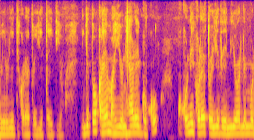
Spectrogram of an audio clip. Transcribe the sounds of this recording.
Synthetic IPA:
eɾoɾetikɔɾɛtwoiɣetaiðiɔiŋɡetwɔkahɛmahioneɦaɾeɡoko | ɡ̥okoneikɔɾɛtɔiɣeðeniɔnemoɾ

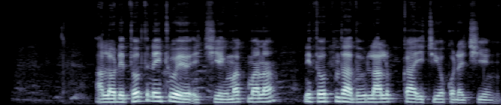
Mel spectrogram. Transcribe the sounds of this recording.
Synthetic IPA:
a̰lɔdet̪ot̪naitwojoet͡ʃjeŋmakmana | nɪt̪ot̪nd̪ad̪ulalkaitjokɔdat͡ʃjeŋ

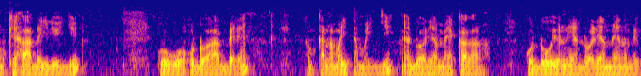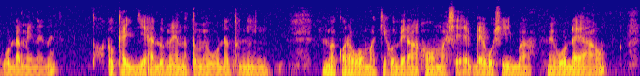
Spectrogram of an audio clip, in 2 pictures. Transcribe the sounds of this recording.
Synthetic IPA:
mokehaːdaiɾioiɡe | kwoːɣwɔʔodoabɛɾɛ | nakanamaitamaiɡea̰doaɾeamɛkaɣa | odoːjɔneadoaɾeamɛːnameɣoːdamenɛnɛ | tɔːdokaiɡeʔa̰domɛːnatomeɣuːdatoniːni | makɔɾaɣɔmakehoðeɾaʔɔmaʃɛ̰bɛ̰ɣo̰ʃiːbameɣoːdajaɔ

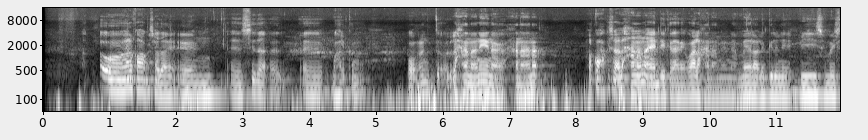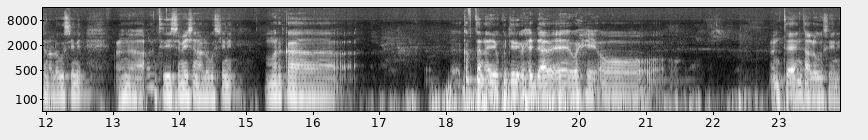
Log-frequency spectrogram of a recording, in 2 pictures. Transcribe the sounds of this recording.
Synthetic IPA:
ɔhɐlkʰɐwħaːkʰɐsɔʔðaːjɛ | sɪðɐ | bɐɦɐlkʰɐn | ṵʕʊnt̪ʰlʔɐħɑnaːnɛjnaːjɔħɑnaːnɐ | hɐlkɐwʊħaːkʰɐsɔːʔðaːħɑnaːnɐɐjaːnɖɪɣɪkʰɐɾaːnɛwaːlɐħɑnaːnɛnamɛːlaːlɐɡɛlɪnɛjbijhiːsmɛʃɐnaːlɔɣʊsiːnɛ | ʕʊnt̪ʰɐðiːsɐmɛʃ̬ɐnaːlɔɣʊsiːnɛmɐrkʰɐ | kʰɐbt̪ʰɐnʔɐjɔkʰʊd͡ʒɪɾɛwɑħeːd̪aːwɛɛwɑħiːɔ̰ | ʕʊ̰nt̪ʰɛɪnt̪ʰaːlɔɣʊsiːnɛ

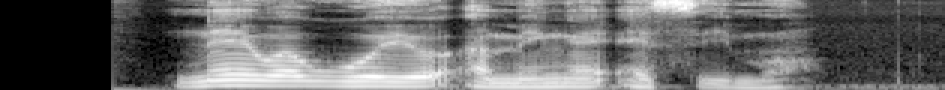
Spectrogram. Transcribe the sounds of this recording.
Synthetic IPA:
nɛwawuojɔʔamiŋɛʔɛsiːmɔ

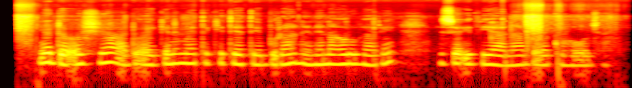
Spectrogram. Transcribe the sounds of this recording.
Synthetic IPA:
ɲodɔ̰ʔoʃiɔa̰do̰ʔa̰iɡenemɛteketeatebuɾanɛnɛnaoɾuɣaɾeesiɔ̰ʔiðianabɛ̰ɾɛkoɦod͡ʒa

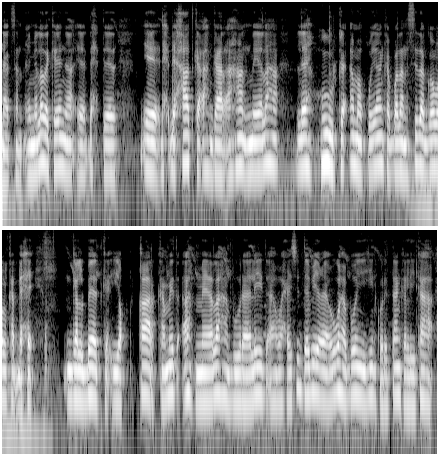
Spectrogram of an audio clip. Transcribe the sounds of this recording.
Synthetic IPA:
naːɡsɐnʕɪmɪlɐðɐkʰɛːɲɐɛ | ɛħɖɛħaːd̪kʰɐʔɐhɡaːɾʔɐ̰ɦaːnmɛːlɐɦɐ | lɛhhuːrkʰɐʔɐmɐqʊjaːŋkʰɐbɐðɐnsɪðɐɡɔβɔlkʰɐɖɛħɛ | ɡɐlbɛːd̪kʰɐ̰ʔijɔ | qɑːrkʰɐmɪd̪ɐhmɛːlɐɦɐbuːɾaːlɛjd̪ɐ̰hwɑħɑjsɪd̪ɐβiːʕɐʊɣʊɦɐbɔːnjɪɦiːnkʰɔɾɪt̪ʰaːŋkʰɐliːkʰɐɦɐ̰

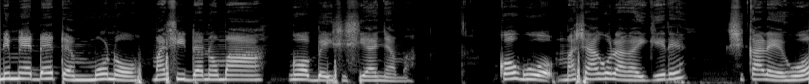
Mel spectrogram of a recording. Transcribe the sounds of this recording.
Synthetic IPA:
nemɛdɛtɛmonɔmaʃidanɔma | ŋɔbɛiʃiʃiaɲama | kɔɣuɔmaʃaɣoɾaɣaiɣeɾɛ | ʃikaɾɛhwɔ

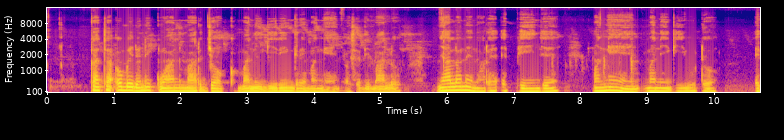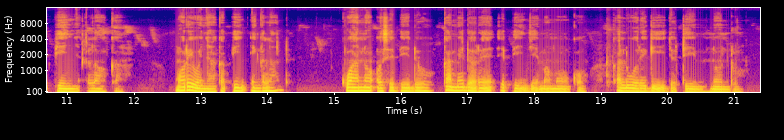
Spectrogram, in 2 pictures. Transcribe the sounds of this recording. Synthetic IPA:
kataʔobedonɪkwanmard͡ʒɔkmanḭɡḭɾiŋɡɾemaŋɛɲosed̪ima̰lo̰ | ɲalɔnɛnɔɾɛʔepiɲd͡ʒe | maŋɛɲmaniɡijuto | epiɲlɔka | mɔɾɪwɔɲakapiɲɪŋɡland | kwanɔʔosebedokamɛdɔ̰ɾɛepḭɲd͡ʒḛmamɔkɔ̰ | kalwoɾeɡɪ̰d͡ʒɔ̰tɪmnondo

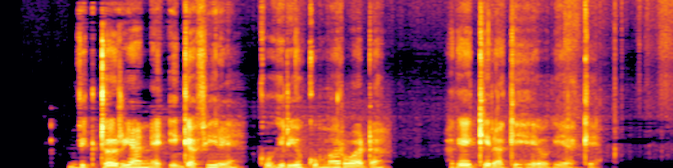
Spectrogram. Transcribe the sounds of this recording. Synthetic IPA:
viktɔɾianɛʔɪɡafiɾekuɣiɾiokumaɾwadaː | ɣekɪɾakeɦɛɔɣɪakɛ

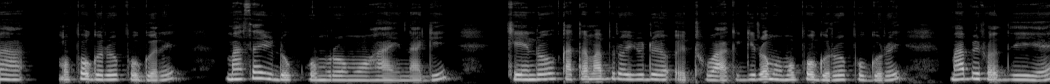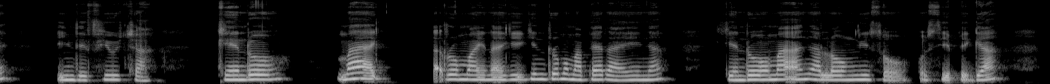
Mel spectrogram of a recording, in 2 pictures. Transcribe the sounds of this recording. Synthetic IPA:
a | mo̰poɡoɾeopo̰ɡoɾe | masɛjʊdokwomɾomɔɦaɪna̰ɡɪ | kendokatamabɪɾojʊdoʔḛtʰwakɡɪɾomomopoɡoɾeopoɡoɾe | mabɪɾɔ̰d̪ɪɛ | ind̪efjut͡ʃa | kendo | ma | ɾomaɪna̰ɡɪɡinɾomomabɛɾaɪɲa | kendomaʔaɲalɔŋɪsɔ̰o̰sjḛpḛɡa

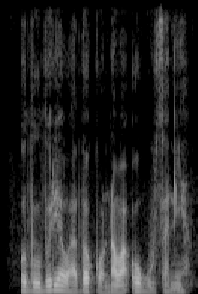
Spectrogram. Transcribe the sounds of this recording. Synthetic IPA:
oðuðuɾjawaðɔkɔ̰nʔawa̰ʔoɣusa̰nḭa

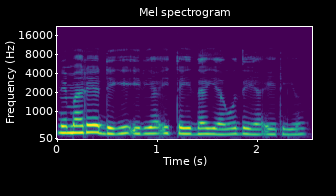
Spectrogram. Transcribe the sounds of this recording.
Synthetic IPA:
nemaɾeːdiɣiʔiɾiaʔitaiðaɣiaɣoðeaʔeɾiɔ

